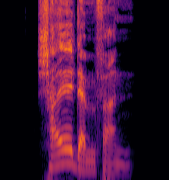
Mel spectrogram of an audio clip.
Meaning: dative plural of Schalldämpfer
- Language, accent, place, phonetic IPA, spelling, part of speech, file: German, Germany, Berlin, [ˈʃalˌdɛmp͡fɐn], Schalldämpfern, noun, De-Schalldämpfern.ogg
